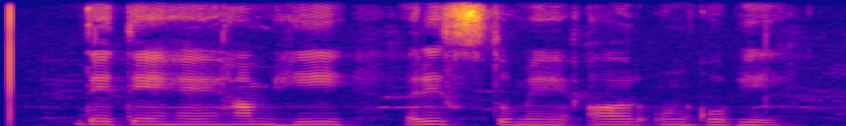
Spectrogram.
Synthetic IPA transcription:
d̪eːt̪eɦɛ̃ɦɐmɦiɾɪst̪umẽɔːɾʊnkobʱiː

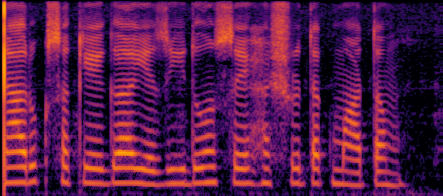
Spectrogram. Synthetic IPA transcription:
naɾʊkʰsɐkeːɡaːjɐziːd̪õseɦɐʃɾɪt̪ɐkmaːt̪əm

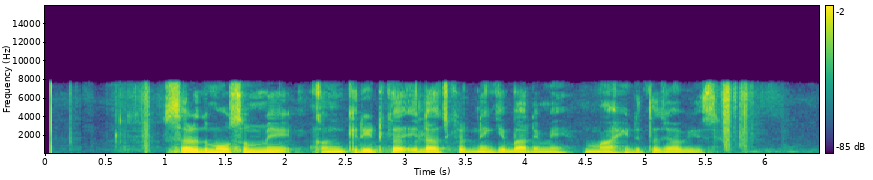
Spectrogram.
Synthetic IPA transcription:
sɐɾd̪mɔːsəmːẽkɐ̃ŋkɾiːʈkaʔɪlaːd͡ʒkɐɾnekebaːɾemẽmaːɦɪɾt̪ɐd͡ʒaːʋɪz

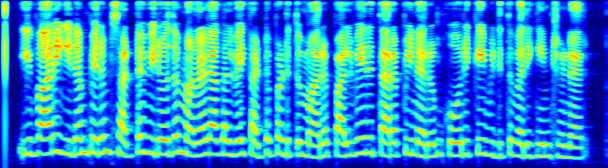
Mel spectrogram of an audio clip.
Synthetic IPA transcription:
ɪʋːaːɾɯɪɽɐmpɛɾɯmsɐʈːɐʋɪɾoːðɐmɐnɐlɐɣɐɭʋɐɪkɐʈːɯpːɐɽɯt̪ːɯmaːɾɯpɐlʋeːɾɯt̪ɐɾɐpːɪnɐɾɯmkoːɾɪkːɐɪʋɪɽɯt̪ːɯʋɐɾɯɣɪndrɐnɐɾ

